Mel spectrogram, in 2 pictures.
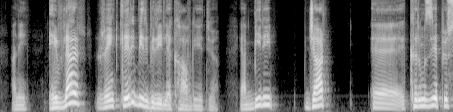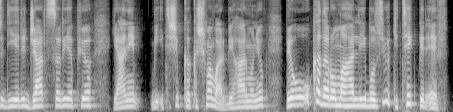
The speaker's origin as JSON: {"language": "Turkish", "region": "Zonguldak", "country": "Turkey", "tie": "born or raised there", "also_born_or_lived": "Ayvacık", "moved": "yes", "lives_now": "Istanbul, Turkey", "said": "Zonguldak'ta büyüdüm ben"}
